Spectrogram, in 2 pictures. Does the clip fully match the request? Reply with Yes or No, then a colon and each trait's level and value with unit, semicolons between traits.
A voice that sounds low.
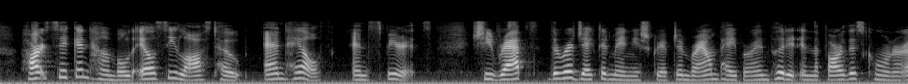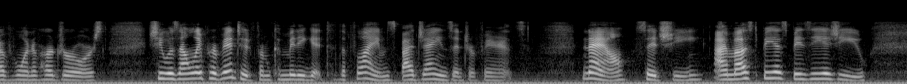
No: high, 220 Hz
